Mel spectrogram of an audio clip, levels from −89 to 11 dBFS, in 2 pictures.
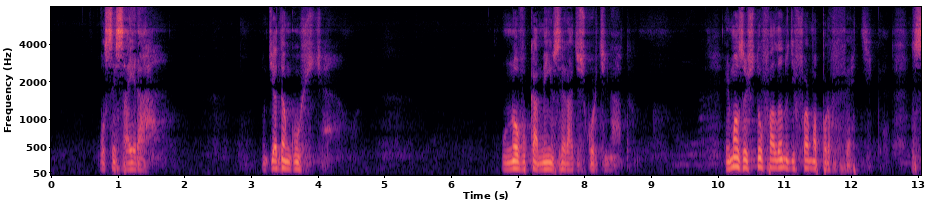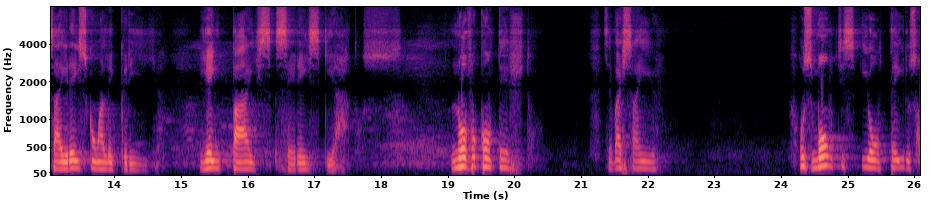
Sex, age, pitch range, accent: male, 60-79, 120-150 Hz, Brazilian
